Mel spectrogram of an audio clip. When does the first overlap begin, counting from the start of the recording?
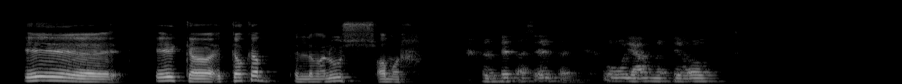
none

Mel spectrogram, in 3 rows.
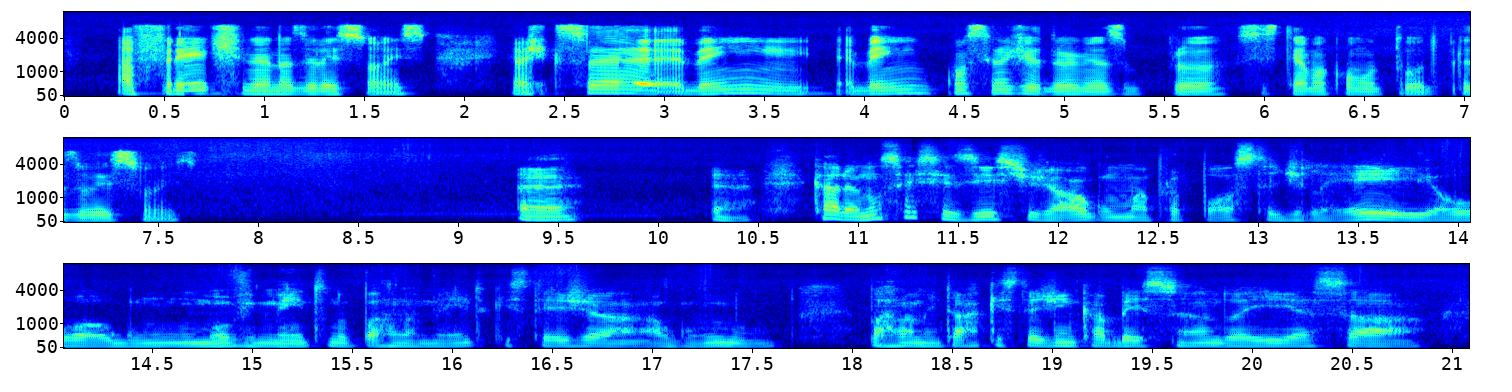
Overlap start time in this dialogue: none

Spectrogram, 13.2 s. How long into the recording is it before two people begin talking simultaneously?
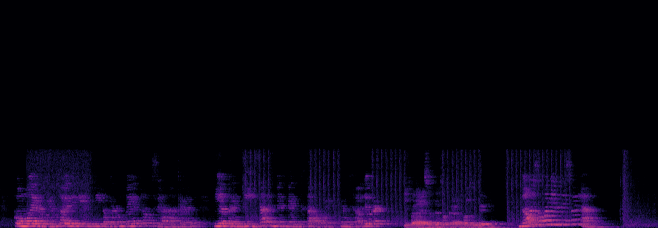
none

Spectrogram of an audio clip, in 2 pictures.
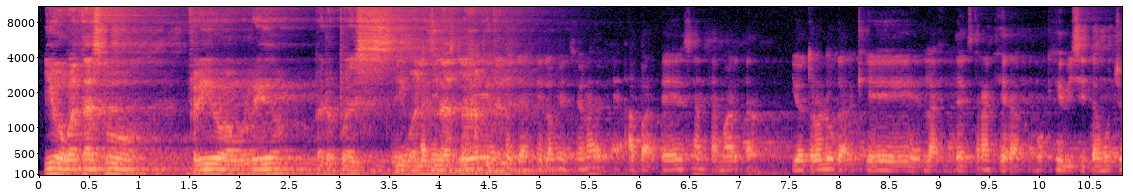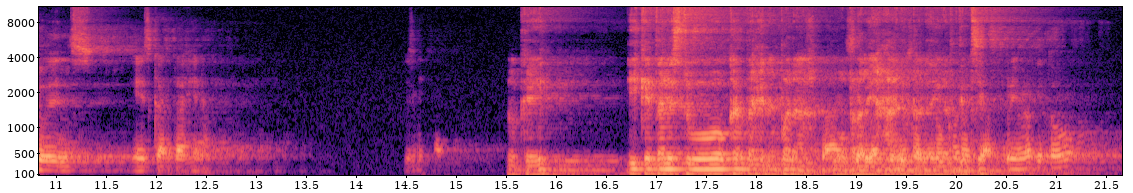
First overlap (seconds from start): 4 s

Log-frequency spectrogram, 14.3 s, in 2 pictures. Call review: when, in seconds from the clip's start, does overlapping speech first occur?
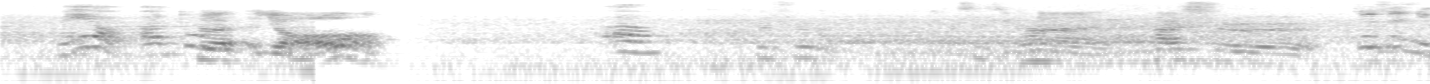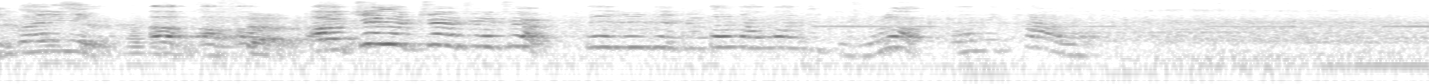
7 s

